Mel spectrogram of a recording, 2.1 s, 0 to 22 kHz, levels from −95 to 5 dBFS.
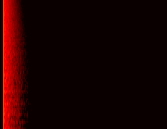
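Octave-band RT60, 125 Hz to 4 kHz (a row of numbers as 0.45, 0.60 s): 0.55, 0.50, 0.45, 0.45, 0.45, 0.45 s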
